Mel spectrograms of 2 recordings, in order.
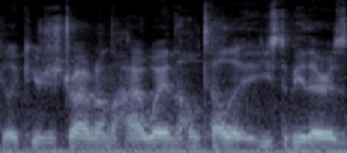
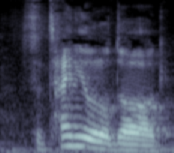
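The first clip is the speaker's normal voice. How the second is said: ordinary delivery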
